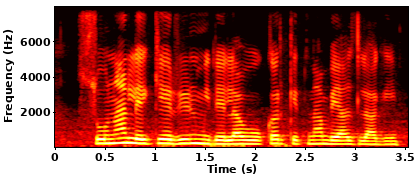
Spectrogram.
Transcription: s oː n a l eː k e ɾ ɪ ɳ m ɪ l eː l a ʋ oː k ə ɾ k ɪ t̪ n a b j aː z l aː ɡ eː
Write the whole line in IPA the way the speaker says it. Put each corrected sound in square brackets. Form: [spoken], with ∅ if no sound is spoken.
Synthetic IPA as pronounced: s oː n a l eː k e ɾ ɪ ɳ m ɪ l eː l a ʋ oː k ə ɾ k ɪ t̪ n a b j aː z l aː ɡ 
